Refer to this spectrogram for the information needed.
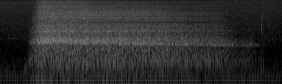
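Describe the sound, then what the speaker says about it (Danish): Slow exhale through the mouth during a relaxation breathing exercise: one long, steady, breathy rush of air lasting nearly three seconds, close and soft, fading gently at the end. "Og pust langsomt ud gennem munden."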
